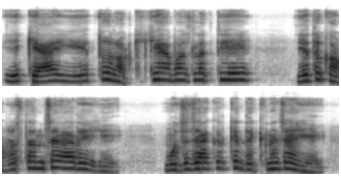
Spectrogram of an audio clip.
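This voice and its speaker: A woman's voice: high voice, normal speed, bright, forceful tone, rough recording. A woman voicing a stern, worried middle-aged father in a Hindi horror story, scolding and giving urgent orders. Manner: scolding, commanding.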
